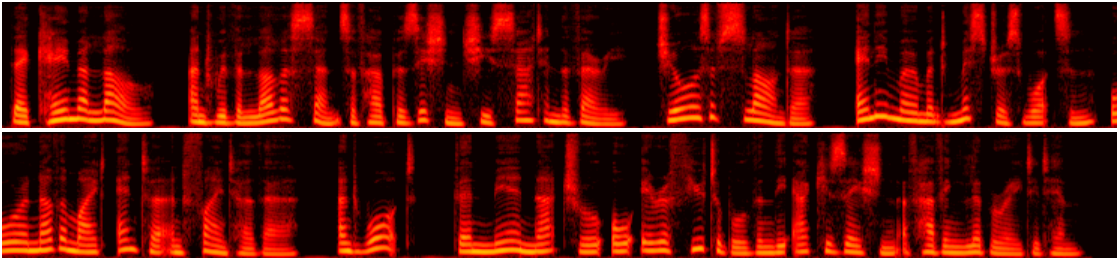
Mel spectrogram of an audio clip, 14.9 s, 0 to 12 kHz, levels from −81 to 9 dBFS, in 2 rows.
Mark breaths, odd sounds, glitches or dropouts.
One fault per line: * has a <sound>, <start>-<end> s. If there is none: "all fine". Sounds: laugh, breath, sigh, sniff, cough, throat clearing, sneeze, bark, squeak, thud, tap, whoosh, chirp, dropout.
all fine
